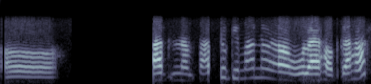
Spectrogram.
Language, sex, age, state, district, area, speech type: Assamese, female, 60+, Assam, Dhemaji, rural, conversation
